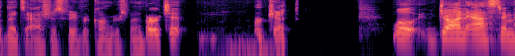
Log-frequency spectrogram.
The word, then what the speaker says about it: Burchett: So the accent on the second syllable? Yes.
